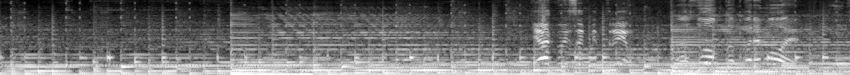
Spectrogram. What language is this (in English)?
Ukrainian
